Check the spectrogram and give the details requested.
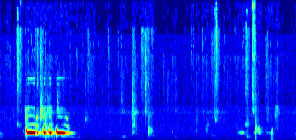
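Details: Loud-voiced local zebra dove giving a call that provokes answers: a bubbling series of four or five quick pulsing coos merging into a longer sliding note, then faint scattered ticks and near silence.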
